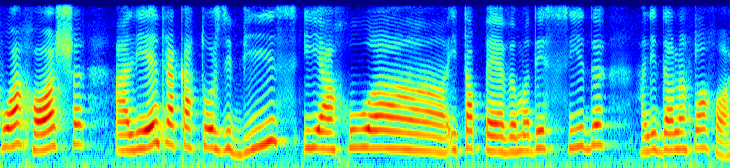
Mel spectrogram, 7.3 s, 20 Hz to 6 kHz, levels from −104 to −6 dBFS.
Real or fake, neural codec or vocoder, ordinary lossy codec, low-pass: fake; codec, 24 kHz, 1.2 kbps, DualCodec; none; 5.4 kHz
